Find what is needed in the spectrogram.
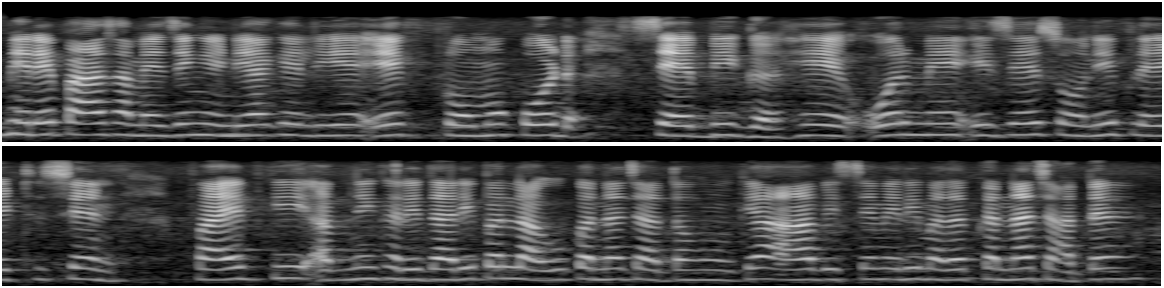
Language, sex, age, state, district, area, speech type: Hindi, female, 45-60, Madhya Pradesh, Harda, urban, read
